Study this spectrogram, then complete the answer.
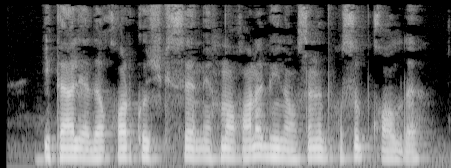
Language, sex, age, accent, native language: Uzbek, male, 18-24, Toshkent shahri, Uzbek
